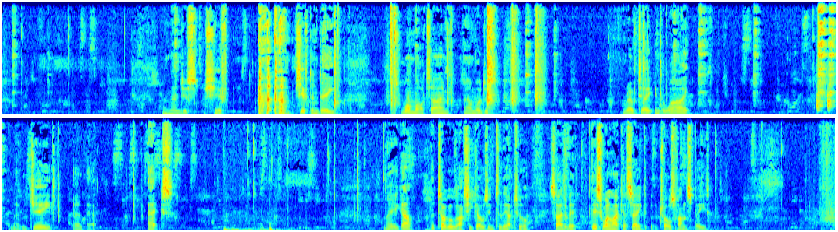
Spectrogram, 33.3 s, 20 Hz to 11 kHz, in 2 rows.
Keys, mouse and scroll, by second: 0.2 click, 1.1 middle click, 6.1-11.5 middle drag, 6.4 shift+d, 7.5 Return, 8.7 1, 12.6-12.9 typing, 16.1-21.2 drag, 17.5 g, 19.1 x, 21.5-22.8 drag, 23.0 middle click, 23.6 Tab, 25.5 middle click, 26.8 scroll down 3, 28.0 middle click, 30.4 scroll, 30.7 middle click, 31.5 scroll, 32.1 scroll down 2.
